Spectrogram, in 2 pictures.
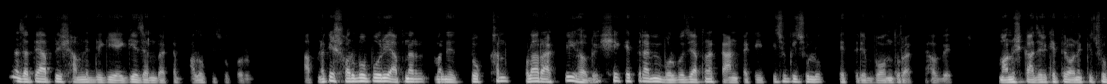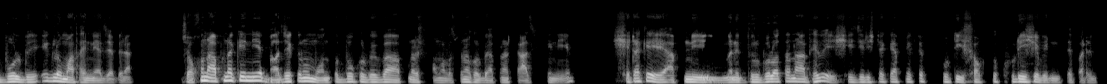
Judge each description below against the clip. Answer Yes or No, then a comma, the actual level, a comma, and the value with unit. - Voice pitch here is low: Yes, low, 115 Hz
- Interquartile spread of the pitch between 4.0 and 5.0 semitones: Yes, average, 4.3 semitones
